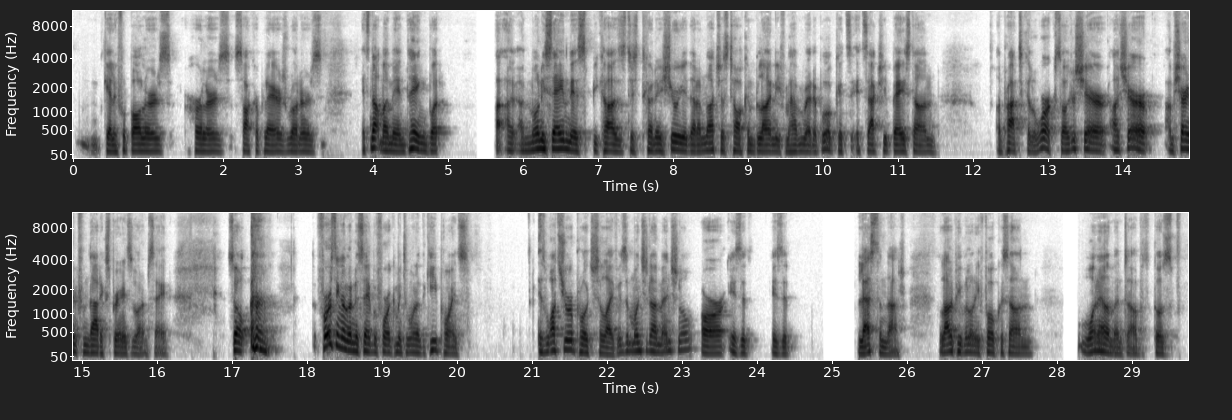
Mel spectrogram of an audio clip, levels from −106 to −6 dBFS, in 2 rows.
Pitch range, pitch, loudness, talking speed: 105-125 Hz, 115 Hz, -19 LUFS, 200 wpm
